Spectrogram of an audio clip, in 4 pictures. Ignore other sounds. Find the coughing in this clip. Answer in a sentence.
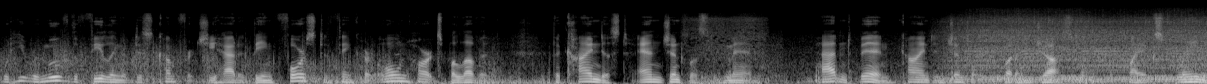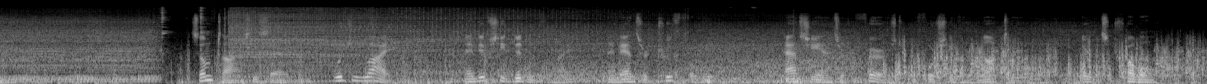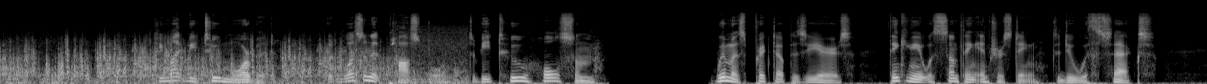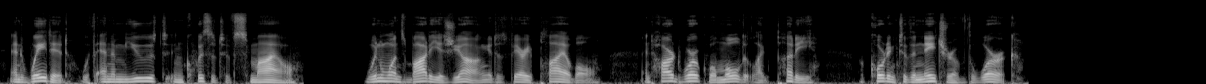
You can't hear the coughing here.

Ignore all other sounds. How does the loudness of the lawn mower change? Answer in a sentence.
The loudness of the lawn mower goes down.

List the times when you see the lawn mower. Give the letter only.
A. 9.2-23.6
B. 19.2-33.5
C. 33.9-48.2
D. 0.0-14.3
A.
